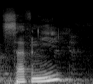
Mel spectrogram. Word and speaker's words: Savigny: Say that right, Savigny? – If no one's correcting me, I'll... Yeah. Happy with that? – Yeah.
